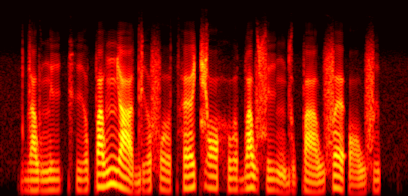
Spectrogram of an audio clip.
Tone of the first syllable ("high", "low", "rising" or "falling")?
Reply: low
